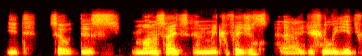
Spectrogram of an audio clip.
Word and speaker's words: macrophage: You know, like uh, the PH sounds like an F, right?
